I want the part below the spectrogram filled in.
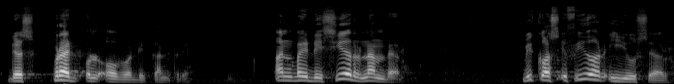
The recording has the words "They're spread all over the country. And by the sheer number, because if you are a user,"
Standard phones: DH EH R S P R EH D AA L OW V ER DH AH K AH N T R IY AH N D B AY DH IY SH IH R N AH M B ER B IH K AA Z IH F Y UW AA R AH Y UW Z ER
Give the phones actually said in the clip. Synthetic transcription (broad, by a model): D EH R S P R EH D AA L OW V ER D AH K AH N T R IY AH N B AY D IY S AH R N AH M B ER B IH K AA S IH F Y UW AA R AH Y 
